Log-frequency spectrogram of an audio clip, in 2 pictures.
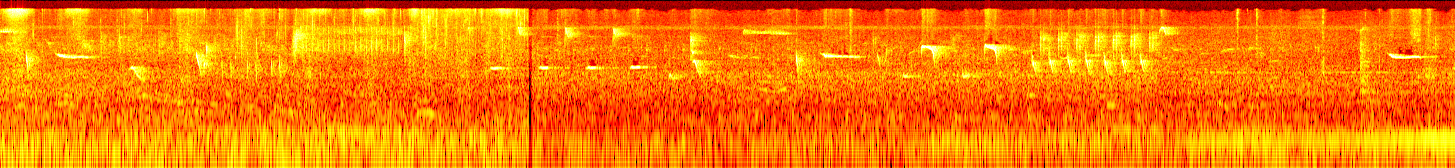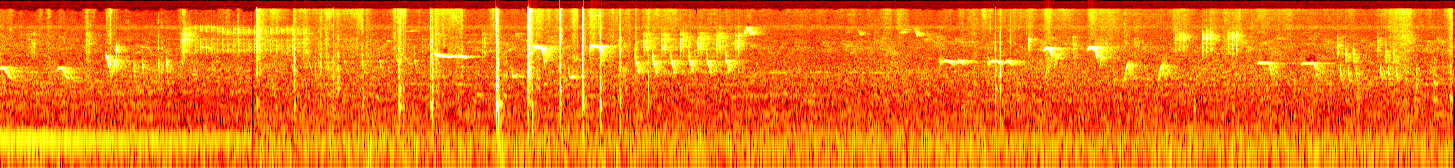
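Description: Small birds chirping and calling again and again, with short high notes and a few buzzy trills, over a steady low hum; a few sharp clicks about two-thirds of the way through.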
